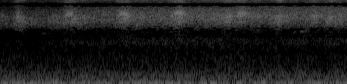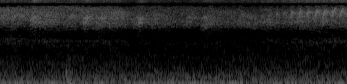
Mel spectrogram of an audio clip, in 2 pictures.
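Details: Ryukyu large brown cicadas in a summer Okinawan forest give a continuous, high-pitched hissing drone at moderate distance. A few brighter accents appear, and faster pulsing is heard near the end.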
